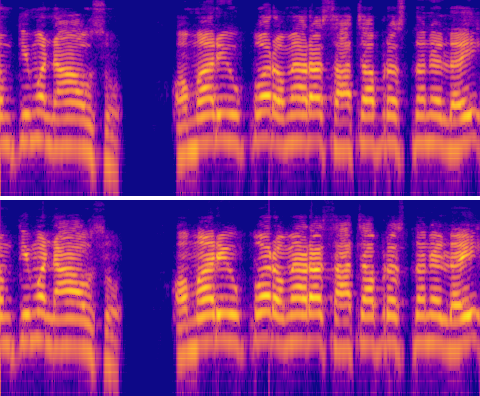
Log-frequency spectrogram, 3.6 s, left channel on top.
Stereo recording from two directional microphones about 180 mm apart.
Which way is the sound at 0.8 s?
40° left (ahead or behind).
